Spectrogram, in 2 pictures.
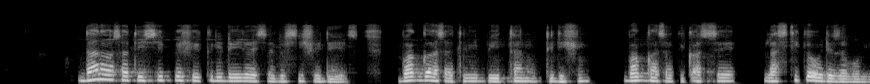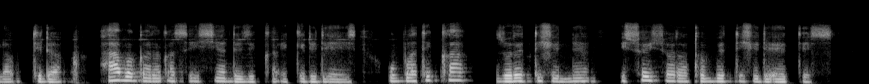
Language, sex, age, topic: Gamo, male, 25-35, government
